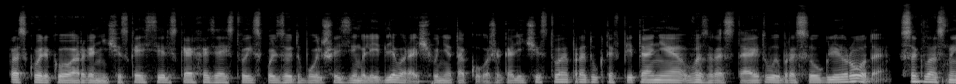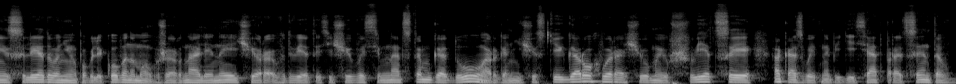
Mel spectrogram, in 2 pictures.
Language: Russian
